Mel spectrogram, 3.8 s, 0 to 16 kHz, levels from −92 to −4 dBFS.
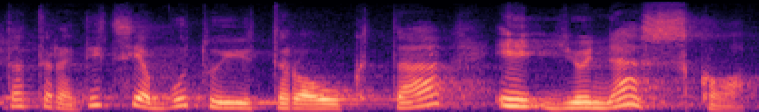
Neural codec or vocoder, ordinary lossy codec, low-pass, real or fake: none; MP3, 64 kbps; 14.4 kHz; real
